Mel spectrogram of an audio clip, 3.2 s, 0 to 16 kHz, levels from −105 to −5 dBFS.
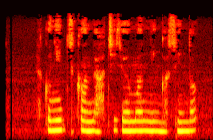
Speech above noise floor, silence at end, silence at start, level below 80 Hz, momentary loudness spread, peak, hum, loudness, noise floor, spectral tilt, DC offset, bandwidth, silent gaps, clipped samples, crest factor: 29 dB; 0.25 s; 0.55 s; -82 dBFS; 3 LU; -18 dBFS; none; -31 LUFS; -59 dBFS; -2.5 dB/octave; under 0.1%; 11.5 kHz; none; under 0.1%; 14 dB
